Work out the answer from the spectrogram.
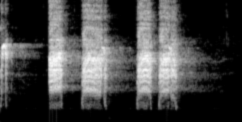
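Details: Black francolin calling in the wild, recorded in a hunting setting: a faint lead-in rasp, then four loud, harsh, buzzy notes in two closely spaced pairs that fade out in a ringing echo.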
